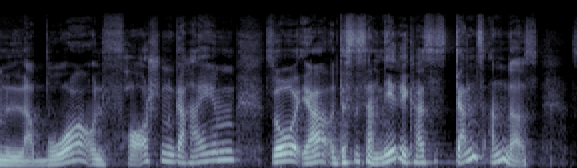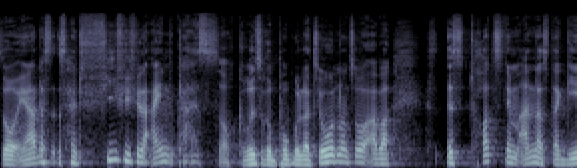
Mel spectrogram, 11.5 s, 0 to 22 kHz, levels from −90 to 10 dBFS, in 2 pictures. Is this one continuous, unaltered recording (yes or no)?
yes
